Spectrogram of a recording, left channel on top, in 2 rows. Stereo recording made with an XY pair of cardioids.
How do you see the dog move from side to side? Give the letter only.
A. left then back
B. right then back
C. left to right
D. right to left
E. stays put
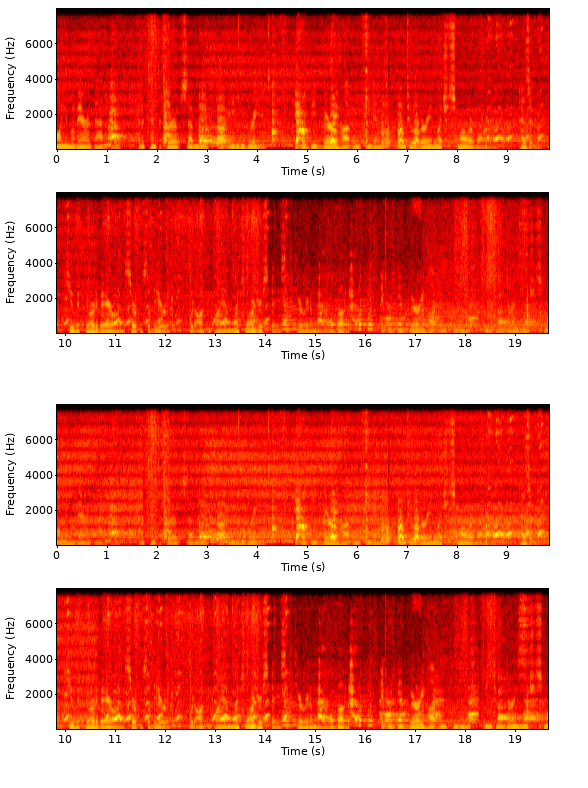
C.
